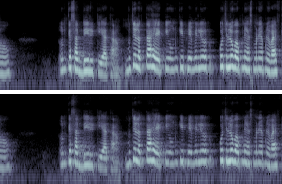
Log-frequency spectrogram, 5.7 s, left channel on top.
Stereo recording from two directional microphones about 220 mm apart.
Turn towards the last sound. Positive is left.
turn(degrees=45)  # may be behind; listen again after turning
